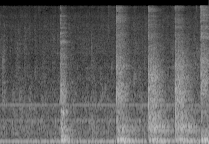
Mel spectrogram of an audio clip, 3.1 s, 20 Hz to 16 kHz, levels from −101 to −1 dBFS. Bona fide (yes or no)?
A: yes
